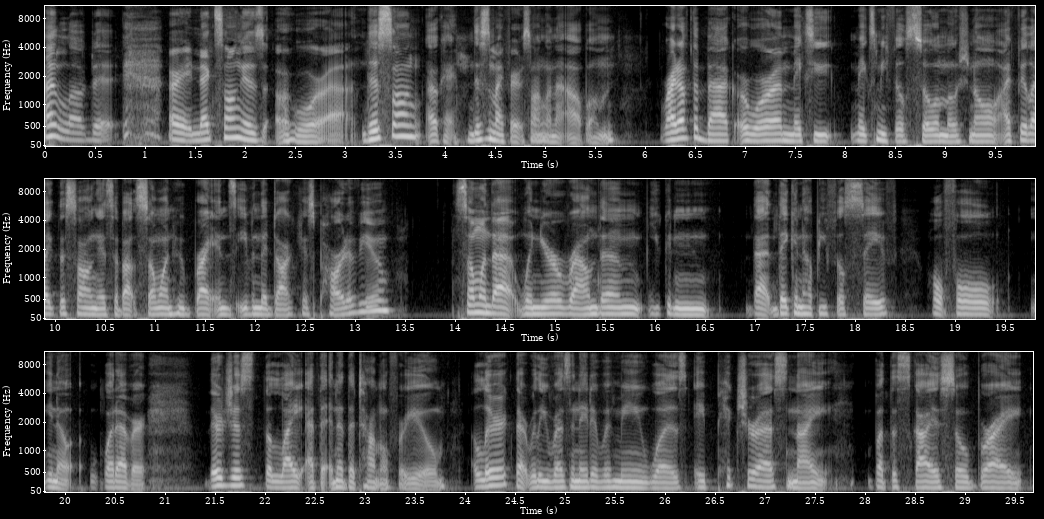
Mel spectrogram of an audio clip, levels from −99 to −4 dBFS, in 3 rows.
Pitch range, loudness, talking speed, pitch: 135-155 Hz, -30 LUFS, 195 wpm, 145 Hz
